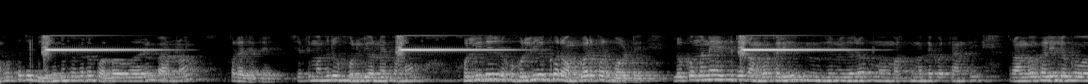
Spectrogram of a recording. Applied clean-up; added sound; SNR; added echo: none; Bicycle bell; -4 dB; none.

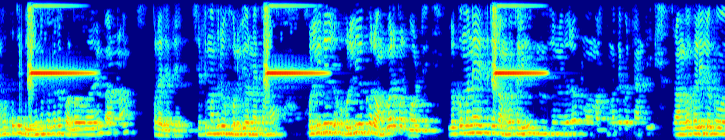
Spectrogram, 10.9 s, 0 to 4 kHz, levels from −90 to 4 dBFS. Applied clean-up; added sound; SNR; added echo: classical method Wiener filter.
